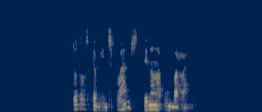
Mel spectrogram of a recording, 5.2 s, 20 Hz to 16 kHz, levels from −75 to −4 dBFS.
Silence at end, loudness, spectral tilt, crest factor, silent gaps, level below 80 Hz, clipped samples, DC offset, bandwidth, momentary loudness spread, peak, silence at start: 1.45 s; -34 LUFS; -4.5 dB/octave; 22 dB; 2.77-2.86 s; -70 dBFS; under 0.1%; under 0.1%; 7.4 kHz; 13 LU; -16 dBFS; 1.45 s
